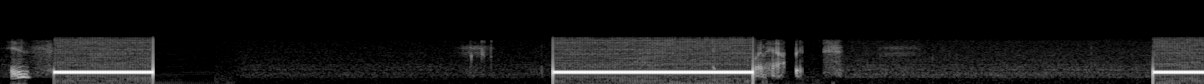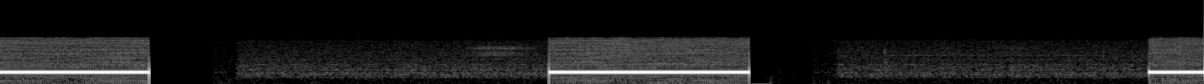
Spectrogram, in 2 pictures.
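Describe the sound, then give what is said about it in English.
Telephone line tones after a number is dialed: a steady electronic tone about two seconds long repeats every six seconds or so, with faint rustling and quiet handling noise in the gaps between tones. “I go to dial. I'm dialing.”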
